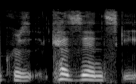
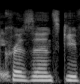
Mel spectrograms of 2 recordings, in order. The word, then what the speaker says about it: Kaczynski: so Theodore John kazinski and that's I want to say krinski I know I know it's so hard I had to like phonetically spell it out and then I have to do that you kazinski kazinski yeah exactly not krinski from the office although love different guy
